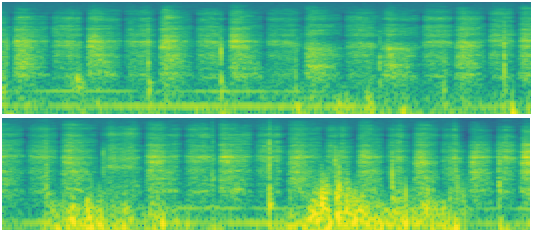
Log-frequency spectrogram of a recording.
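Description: A runner panting hard while climbing steep steps at speed, with short regular beats of footfalls and breath about three times a second.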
